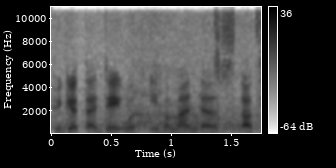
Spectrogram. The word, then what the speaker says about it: Eva Mendes: you I hope you get that date with Eva Mendes that's how you properly pronounce her name she has her hand on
